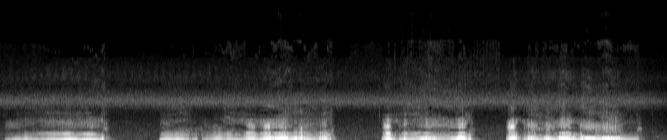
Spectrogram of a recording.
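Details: Giant panda bleating loudly in four long bouts, the first steady and tonal, later ones rougher and wavering with a goat-like quaver, separated by short gaps; a constant faint high hiss continues throughout.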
